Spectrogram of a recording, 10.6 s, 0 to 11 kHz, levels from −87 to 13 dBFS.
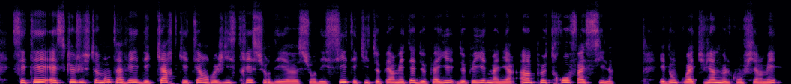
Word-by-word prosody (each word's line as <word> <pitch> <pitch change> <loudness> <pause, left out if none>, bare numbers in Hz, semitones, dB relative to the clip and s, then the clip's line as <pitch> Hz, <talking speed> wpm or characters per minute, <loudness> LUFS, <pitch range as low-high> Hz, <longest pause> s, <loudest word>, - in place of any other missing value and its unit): c'était 270 +5 +2
est-ce 225 +1 +1
que 275 -1 +3
justement 240 +2 0
tu 260 - -3
avais 230 +4 +2
des 200 0 +1
cartes 250 +5 -2
qui 210 - -1
étaient 205 +5 -2
enregistrées 210 +2 -1
sur 220 -5 -4
des, 185 0 -1
heu, 175 -1 -2
sur 185 +1 -6
des 180 +1 -2
sites 265 +9 +1
et 205 - 0
qui 210 0 -4
te 205 - 0
permettaient 205 +3 +1
de 195 0 +2
pailler 200 +4 +1
de 200 +4 +1
payer 210 +3 +1
de 220 - +4
manière 190 -2 0
un 230 +2 +3
peu 235 +1 -1
trop 255 +3 -1
facile? 205 -5 -2 0.6
Et 175 - +1
donc, 215 +1 -1
ouais 200 -2 +4
tu 190 - -10
viens 215 +2 +4
de 220 - +8
me 205 - +4
le - - 0
confirmer. 195 +3 -2
210 Hz, 225 wpm, -22 LUFS, 195-235 Hz, 0.6 s, de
